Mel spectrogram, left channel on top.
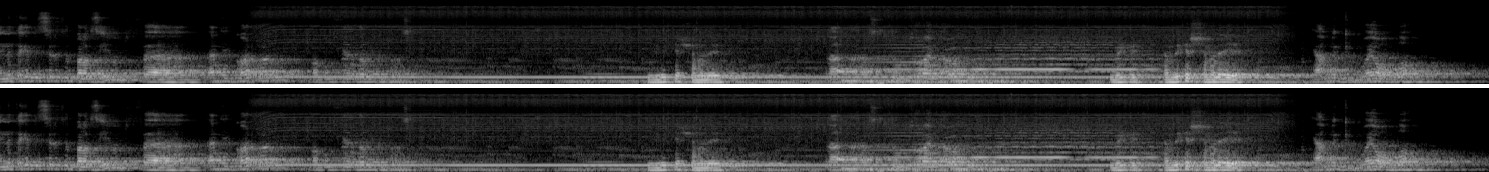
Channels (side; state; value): both; normal; correlation 0.97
